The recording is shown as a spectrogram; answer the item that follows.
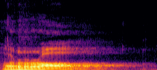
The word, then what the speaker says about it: ر: Alors pour la prononciation de cette lettre-là, elle va être emphatique uniquement lorsqu'elle a une fatha. Et là, je veux dire ra, ra.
